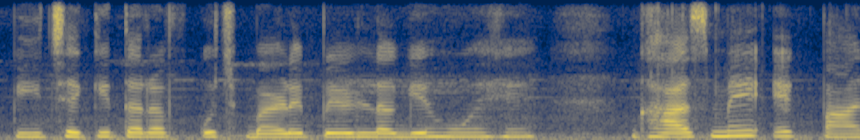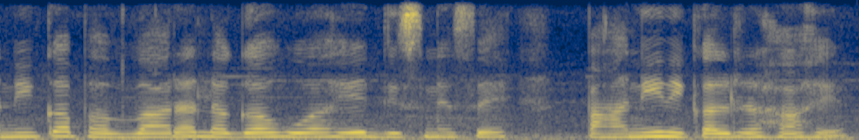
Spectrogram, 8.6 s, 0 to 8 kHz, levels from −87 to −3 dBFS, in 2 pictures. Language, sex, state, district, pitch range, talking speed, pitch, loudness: Hindi, female, Madhya Pradesh, Bhopal, 215-235 Hz, 165 wpm, 225 Hz, -19 LUFS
